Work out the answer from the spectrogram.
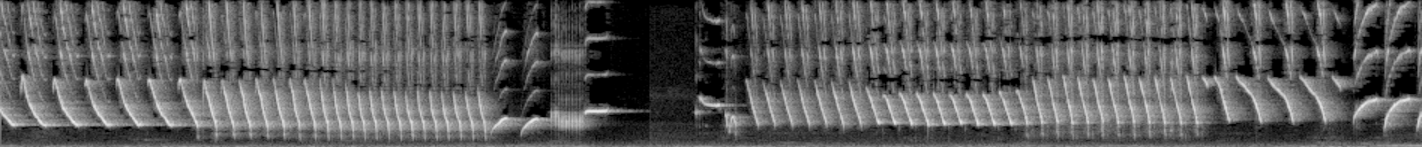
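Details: Canary singing to set other canaries off: long, fast rolling trills of high notes, broken by a short pause midway, then resuming with steady rapid repetition.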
